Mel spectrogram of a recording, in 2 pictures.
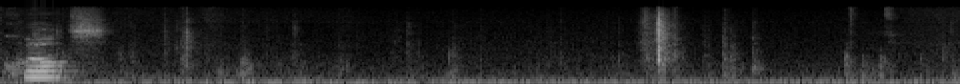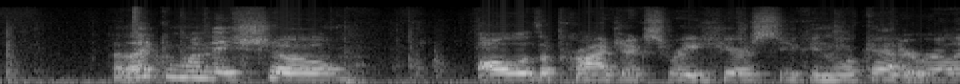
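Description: Magazine pages rustle and flip.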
